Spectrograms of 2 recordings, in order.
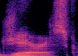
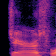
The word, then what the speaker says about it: Jarace: it's pronounced Jarace, correct? Jarace Walker, yep.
